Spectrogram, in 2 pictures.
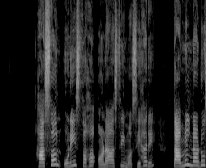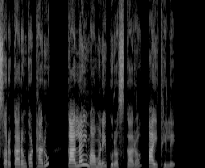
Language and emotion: Odia, neutral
